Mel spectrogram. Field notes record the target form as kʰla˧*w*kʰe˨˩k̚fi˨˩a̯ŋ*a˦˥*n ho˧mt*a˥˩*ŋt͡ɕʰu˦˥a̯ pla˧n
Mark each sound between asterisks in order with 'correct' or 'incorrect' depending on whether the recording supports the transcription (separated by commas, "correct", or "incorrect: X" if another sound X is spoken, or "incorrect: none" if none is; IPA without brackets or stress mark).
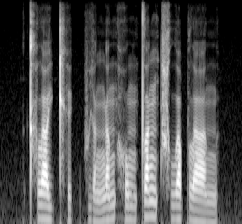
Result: incorrect: j, correct, correct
